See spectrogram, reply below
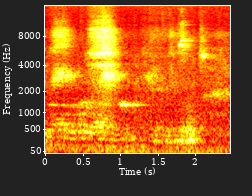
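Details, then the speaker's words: Asthmatic lung, chronic airway inflammation with narrowed bronchioles: brief high whistling wheezes over a low rumbling background of rhonchi. "Ronquidos y silbidos aparecen. Más silbidos. Es una inflamación crónica, la verdad."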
